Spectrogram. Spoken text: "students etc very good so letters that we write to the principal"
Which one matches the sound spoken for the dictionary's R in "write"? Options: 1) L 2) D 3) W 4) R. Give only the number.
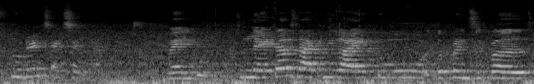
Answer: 1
